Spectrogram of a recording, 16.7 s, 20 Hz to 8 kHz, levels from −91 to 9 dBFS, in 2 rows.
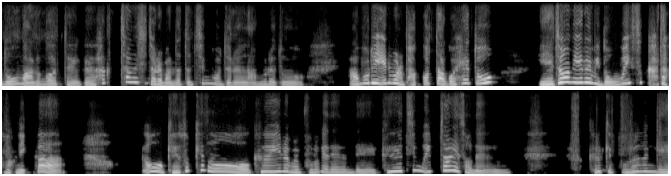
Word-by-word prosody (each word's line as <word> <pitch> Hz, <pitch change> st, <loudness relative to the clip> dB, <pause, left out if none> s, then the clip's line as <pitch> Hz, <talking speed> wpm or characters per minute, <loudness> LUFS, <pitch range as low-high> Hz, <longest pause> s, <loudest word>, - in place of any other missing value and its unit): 너무 235 Hz, +3 st, 0 dB
많은 220 Hz, 0 st, 0 dB
것 230 Hz, -, -2 dB
같아. 210 Hz, -2 st, -6 dB
그 210 Hz, +1 st, -5 dB
학창시절에 360 Hz, -, -2 dB
만났던 215 Hz, +2 st, -5 dB
친구들은 225 Hz, -9 st, -7 dB
아무래도 210 Hz, 0 st, -8 dB, 0.5 s
아무리 330 Hz, +7 st, +5 dB
이름을 320 Hz, -3 st, +3 dB
바꿨다고 245 Hz, +2 st, +1 dB
해도 345 Hz, +6 st, +3 dB, 0.5 s
예전 360 Hz, -, +7 dB
이름이 400 Hz, -8 st, +6 dB
너무 230 Hz, +5 st, +1 dB
익숙하다 370 Hz, -4 st, -1 dB
보니까 220 Hz, +2 st, +1 dB, 1.0 s
어 305 Hz, -4 st, +2 dB
계속해서 290 Hz, -, 0 dB
그 290 Hz, 0 st, -2 dB
이름을 295 Hz, -3 st, -1 dB
부르게 250 Hz, +3 st, -6 dB
되는데 225 Hz, -2 st, -7 dB, 0.3 s
그 320 Hz, +4 st, +2 dB
친구 400 Hz, -7 st, -5 dB
입장에서는 240 Hz, -, -2 dB, 1.0 s
그렇게 275 Hz, 0 st, -6 dB
부르는 285 Hz, +4 st, -5 dB
게 235 Hz, -2 st, -4 dB
260 Hz, 290 characters per minute, -21 LUFS, 220-315 Hz, 1.0 s, 예전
